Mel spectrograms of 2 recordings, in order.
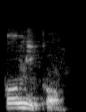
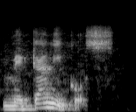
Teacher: la sílaba tónica es la antepenúltima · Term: esdrújulas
